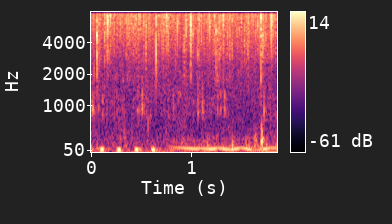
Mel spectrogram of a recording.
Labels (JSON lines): {"label": "biophony", "recorder": "SoundTrap 500"}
